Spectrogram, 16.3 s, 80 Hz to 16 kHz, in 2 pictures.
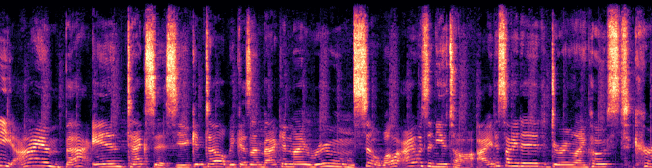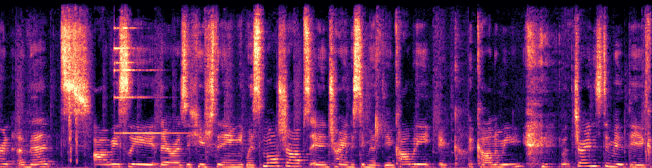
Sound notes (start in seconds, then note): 14.7 chuckles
